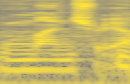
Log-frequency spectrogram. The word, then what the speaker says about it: Montreal: If you're from Montreal, you pronounce it like M-U, so like Montreal.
